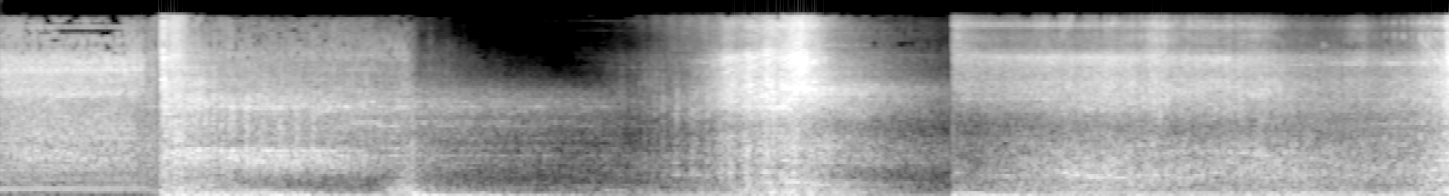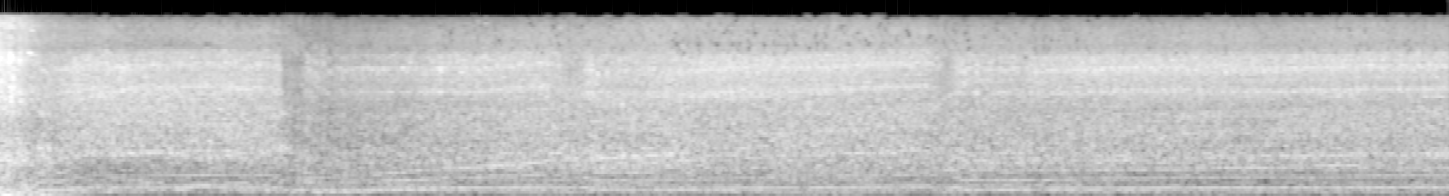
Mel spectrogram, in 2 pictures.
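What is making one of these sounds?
A sports car engine roars and revs as the car accelerates, shifting gears.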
